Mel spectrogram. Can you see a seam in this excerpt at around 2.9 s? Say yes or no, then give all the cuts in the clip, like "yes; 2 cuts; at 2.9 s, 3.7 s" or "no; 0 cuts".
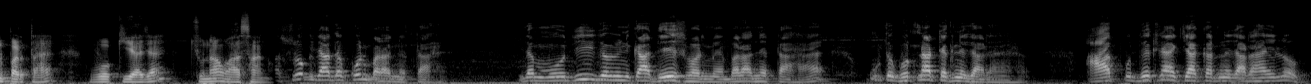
yes; 1 cut; at 2.9 s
